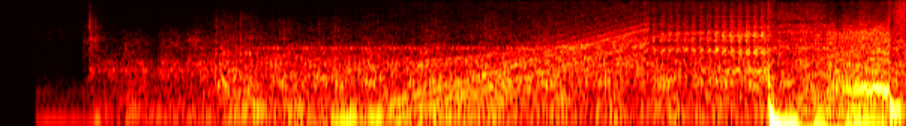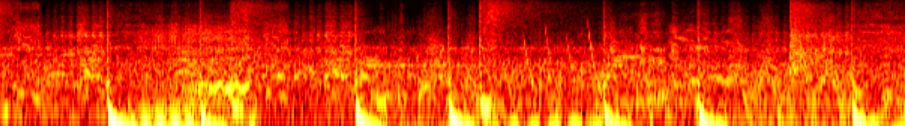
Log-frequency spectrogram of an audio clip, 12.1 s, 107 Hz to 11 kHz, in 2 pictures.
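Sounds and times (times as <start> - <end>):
low rumbling rising sweep: 1.2 - 7.8.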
